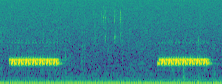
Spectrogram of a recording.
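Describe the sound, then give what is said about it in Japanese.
In the morning, a home telephone rings twice with steady electronic tones, each ring lasting about a second, separated by a pause over a quiet room hum. “ある日の午前中、自宅の電話が鳴った。”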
